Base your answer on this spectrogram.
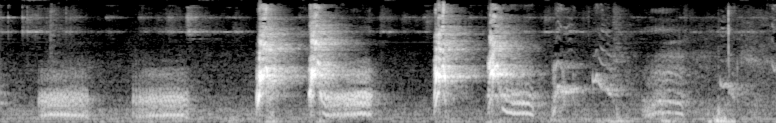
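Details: Two-month-old Miniature Pinscher puppy Tito meeting one-and-a-half-year-old Dachshund Jupiter: low droning growl-whines, then four sharp loud barks in two pairs, trailing into softer whiny yelps, with a woman speaking.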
